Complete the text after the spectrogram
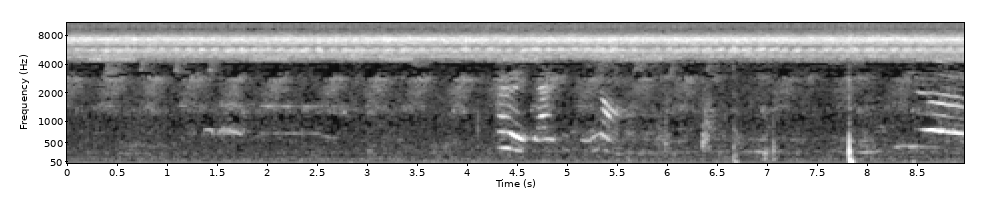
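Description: Leaves rustle softly as a child picks plants.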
